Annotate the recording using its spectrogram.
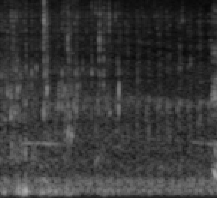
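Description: Faint water lapping and trickling, with a soft low thump about a quarter second in.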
